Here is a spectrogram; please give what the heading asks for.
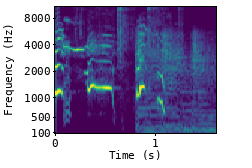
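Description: A dog lets out high, wavering whimpers and whines, then a short pause before a deeper, drawn-out bark-like yowl, fairly loud with no one talking.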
